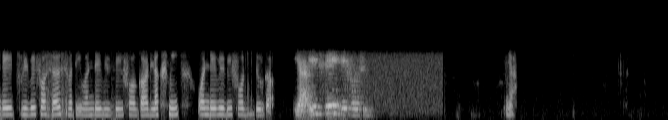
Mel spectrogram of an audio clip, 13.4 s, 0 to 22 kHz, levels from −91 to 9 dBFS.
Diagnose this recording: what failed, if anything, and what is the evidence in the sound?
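The whole clip went through the iLBC codec. Everything sits between 200 Hz and 3.4 kHz, and the voice has that plainly audible rough, synthetic edge. The band and texture fit iLBC's 15.2 kbps mode with 20 ms frames, where each frame's excitation is coded on its own.

On the network side there are lost iLBC frames. From 2.22 to 2.47 s the sound turns into a held, buzzy vowel-like tone as the decoder repeats the last pitch cycle with noise. About 160 ms is lost across that 240 ms stretch, with the longest run around a tenth of a second. A shorter 60 ms gap at 6.58 to 6.65 s does the same. Recovery is immediate each time.

From 6.02 to 8.86 s the voice goes suddenly roomy and hollow with thinner bass. The level stays about the same, and room noise comes up to roughly 25 dB below the speech. It snaps back just as abruptly. That points to a capture-side problem, likely a switch to a distant microphone while the close one dropped out.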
